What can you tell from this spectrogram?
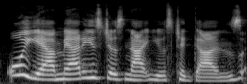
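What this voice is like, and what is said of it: Minnesota accent imitation. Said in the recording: “my mom in this Minnesota accent”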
